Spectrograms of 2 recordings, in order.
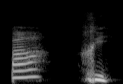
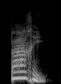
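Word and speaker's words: Paris: 자, 영어로는 우리가 패리스라고 읽잖아요. 자, 영어랑 프랑스어랑 아주 다른 부분 중에 하나는 뭐냐면 마지막에 오는 자음을 대부분 발음하지 않습니다. 음. 그래서 우리는 빠이스라고 읽지 않고요. 빠이. 빠이. 빠이. 네. 빠이라고 발음을 해 볼 겁니다.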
